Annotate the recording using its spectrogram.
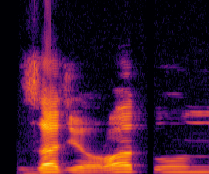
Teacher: جیم پر کلکلا ہوگا، را کو موٹا پڑھیں گے کیونکہ اس کے اوپر زبر ہے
